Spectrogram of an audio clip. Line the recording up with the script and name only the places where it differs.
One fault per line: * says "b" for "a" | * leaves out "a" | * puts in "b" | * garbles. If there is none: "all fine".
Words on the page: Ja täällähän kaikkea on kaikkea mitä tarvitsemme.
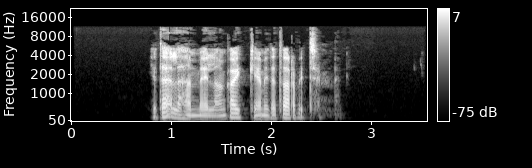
* says "meillä" for "kaikkea"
